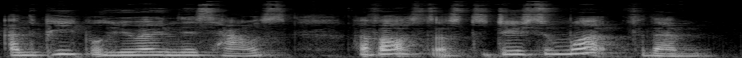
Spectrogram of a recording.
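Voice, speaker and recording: A woman acts out a fussy, bossy storybook tidy man. He declares everything briskly and emphatically, with a husky, creaky voice. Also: medium pitch, very animated, a little mellow, full character voice. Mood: businesslike.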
